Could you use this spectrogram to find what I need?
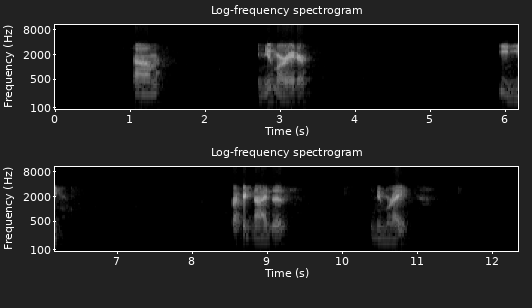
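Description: A young man speaks calmly and slowly, in short phrases, close to a microphone.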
